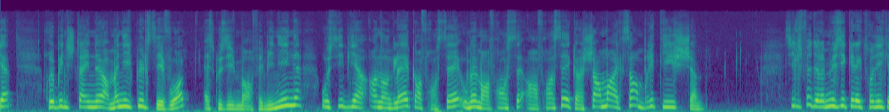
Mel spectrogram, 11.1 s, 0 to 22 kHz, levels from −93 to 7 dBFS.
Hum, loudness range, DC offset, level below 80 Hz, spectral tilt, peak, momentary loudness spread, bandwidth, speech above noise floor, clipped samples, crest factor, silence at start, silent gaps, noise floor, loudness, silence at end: none; 4 LU; under 0.1%; -40 dBFS; -7 dB/octave; -2 dBFS; 9 LU; 14.5 kHz; 28 dB; under 0.1%; 16 dB; 0 s; none; -45 dBFS; -18 LUFS; 0 s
